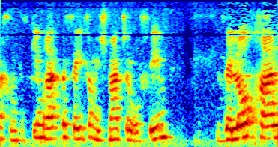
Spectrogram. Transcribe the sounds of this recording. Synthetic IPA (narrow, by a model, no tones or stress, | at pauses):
naχnumet̪afkimʁakbeseifemiʃmat̪ʃelʁofʔim | zelo̞χal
